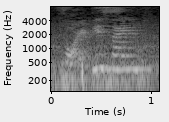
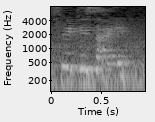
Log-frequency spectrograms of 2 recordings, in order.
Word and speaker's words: foeticide: According two spelling तो इसको क्या प्रोनाउंस करना चाहिए? फॉर्टिसाइड. लेकिन नहीं, ये प्रोनाउंस क्या होगा? फिटिसाइड. क्यों होगा फिटिसाइड? क्योंकि ओ क्या होगा? ओ साइलेंट रहेगा, क्योंकि ओ और ई, ओ एंड E both are vowels. That's why O will be silent and A will be pronounced.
